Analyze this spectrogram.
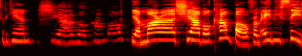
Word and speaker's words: Chiavo-Campo: How do we pronounce it again? Chiavo-Campo.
